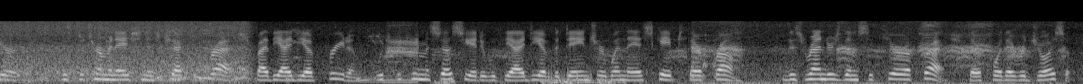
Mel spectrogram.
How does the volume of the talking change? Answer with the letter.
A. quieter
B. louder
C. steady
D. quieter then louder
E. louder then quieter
C.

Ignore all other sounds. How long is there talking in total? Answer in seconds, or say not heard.
11 s.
